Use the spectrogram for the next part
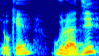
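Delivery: normal talking voice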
